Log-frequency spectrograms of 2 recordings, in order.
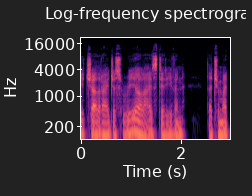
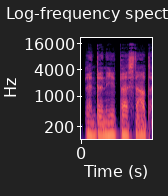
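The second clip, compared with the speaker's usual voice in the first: ordinary delivery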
